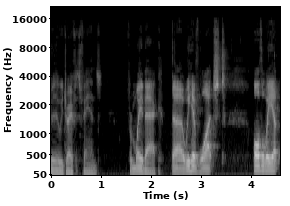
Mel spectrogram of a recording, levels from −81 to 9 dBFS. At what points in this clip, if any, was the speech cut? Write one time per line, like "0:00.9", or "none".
0:02.3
